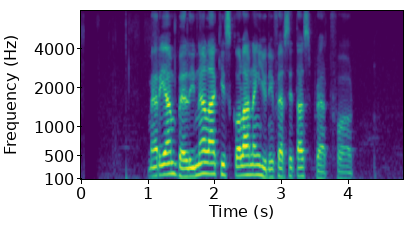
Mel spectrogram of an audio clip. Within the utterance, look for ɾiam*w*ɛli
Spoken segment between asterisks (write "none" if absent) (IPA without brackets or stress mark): b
